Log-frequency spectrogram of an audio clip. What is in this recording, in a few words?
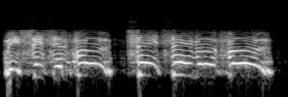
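player friendly fire, mood high, French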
